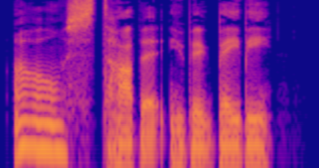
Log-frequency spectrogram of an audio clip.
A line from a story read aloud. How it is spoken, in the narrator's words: the woman on my back teased in her soft yet sultry voice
